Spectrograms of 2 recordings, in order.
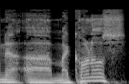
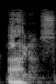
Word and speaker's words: Mykonos: The couple told People in a joint statement, we chose to celebrate our love by getting married at our villa in Mykonos. – Mykonos.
